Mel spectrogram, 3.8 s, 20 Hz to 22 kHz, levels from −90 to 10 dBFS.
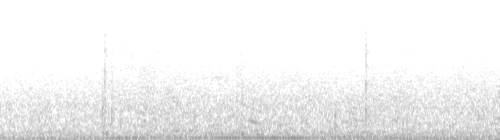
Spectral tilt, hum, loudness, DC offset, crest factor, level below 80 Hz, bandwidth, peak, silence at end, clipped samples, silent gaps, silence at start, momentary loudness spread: -7 dB/octave; none; -59 LUFS; under 0.1%; 16 dB; -66 dBFS; 10.5 kHz; -42 dBFS; 0 s; under 0.1%; none; 0 s; 5 LU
